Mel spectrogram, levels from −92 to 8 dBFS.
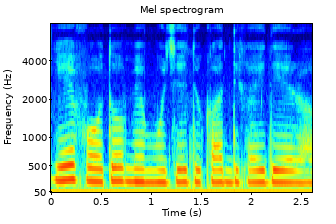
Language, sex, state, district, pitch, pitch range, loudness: Hindi, female, Arunachal Pradesh, Papum Pare, 215 Hz, 210-225 Hz, -15 LUFS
